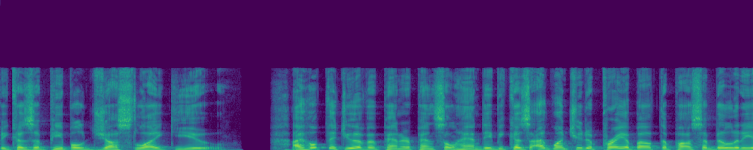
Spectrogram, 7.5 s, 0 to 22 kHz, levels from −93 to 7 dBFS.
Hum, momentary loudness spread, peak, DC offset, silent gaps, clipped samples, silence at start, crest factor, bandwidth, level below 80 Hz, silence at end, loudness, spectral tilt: none; 5 LU; -2 dBFS; under 0.1%; 2.44-2.70 s; under 0.1%; 0 s; 18 dB; 12.5 kHz; -52 dBFS; 0 s; -19 LUFS; -5 dB/octave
